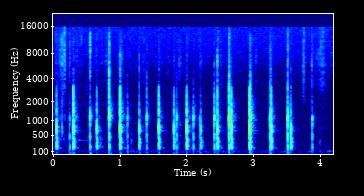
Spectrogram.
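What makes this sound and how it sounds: A large clear plastic bag full of ice cubes, tied at the top, is squeezed by hands in smooth mannequin-like gloves. About 21 quick, separate crinkling crunches come at an uneven pace. Each is a soft, short, dry snap centered in the low-mid range with faint bright edges.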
